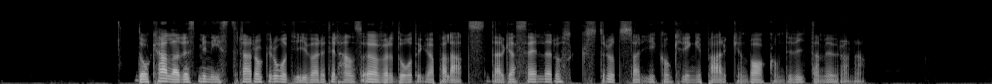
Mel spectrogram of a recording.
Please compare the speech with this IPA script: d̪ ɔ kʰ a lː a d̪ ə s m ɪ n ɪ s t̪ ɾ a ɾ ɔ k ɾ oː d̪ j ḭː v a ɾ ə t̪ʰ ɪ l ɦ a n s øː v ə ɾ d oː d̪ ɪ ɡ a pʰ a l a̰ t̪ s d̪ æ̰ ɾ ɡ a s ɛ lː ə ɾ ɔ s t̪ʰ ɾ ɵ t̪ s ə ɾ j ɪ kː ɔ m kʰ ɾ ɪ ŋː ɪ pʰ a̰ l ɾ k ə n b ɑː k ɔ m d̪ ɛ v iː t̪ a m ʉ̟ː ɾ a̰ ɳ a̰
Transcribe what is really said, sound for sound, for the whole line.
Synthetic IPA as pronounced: d̪ ɔ kʰ a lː a d̪ ə s m ɪ n ɪ s t̪ ɾ a ɾ ɔ k ɾ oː d̪ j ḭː v a ɾ ə t̪ʰ ɪ l ɦ a n s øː v ə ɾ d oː d̪ ɪ ɡ a pʰ a l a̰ t̪ s d̪ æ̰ ɾ ɡ a s ɛ lː ə ɾ ɔ s t̪ ɾ ɵ t̪ s a ɾ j ɪ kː ɔ m kʰ ɾ ɪ ŋː ɪ pʰ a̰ ɾ k ə n b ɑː k ɔ m d̪ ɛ v iː t̪ a m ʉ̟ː ɾ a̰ ɳ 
